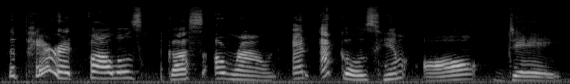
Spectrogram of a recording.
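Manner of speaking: lively, expressive picture-book read-aloud; animated storybook narration; reading to children. Acted. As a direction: read it like storytime for a little one.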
